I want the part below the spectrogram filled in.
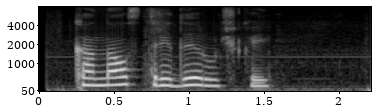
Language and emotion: Russian, neutral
